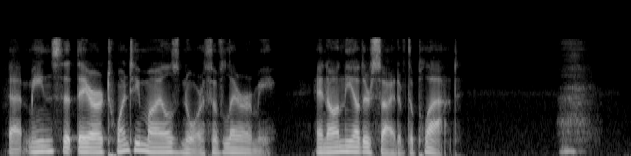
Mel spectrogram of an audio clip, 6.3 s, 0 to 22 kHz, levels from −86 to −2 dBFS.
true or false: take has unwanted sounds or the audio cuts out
true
